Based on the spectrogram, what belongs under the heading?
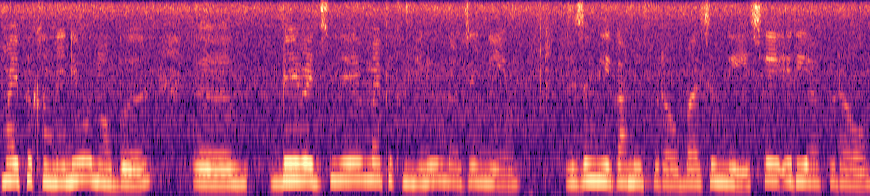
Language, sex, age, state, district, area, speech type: Bodo, female, 18-30, Assam, Kokrajhar, rural, spontaneous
